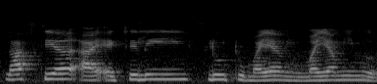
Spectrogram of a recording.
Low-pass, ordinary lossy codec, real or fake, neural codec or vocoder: 7.2 kHz; none; real; none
